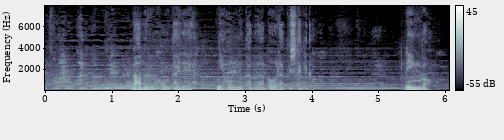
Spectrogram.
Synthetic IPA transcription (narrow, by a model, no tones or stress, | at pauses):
babɯ̟ɾɯho̞ːkaid̪e̞ɲ̟ihõ̞nːo̞kʰabɯ̟β̞abo̞ːɾakɯ̟ɕi̥t̪ake̞d̪o̞ | ɾʲĩŋɡo̞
